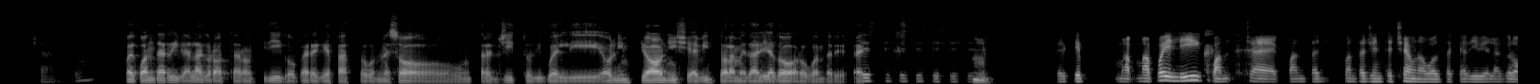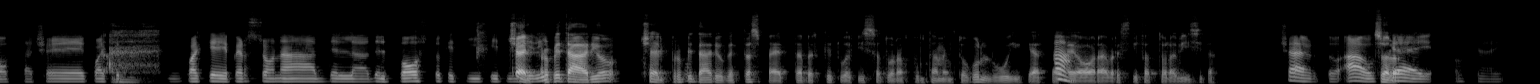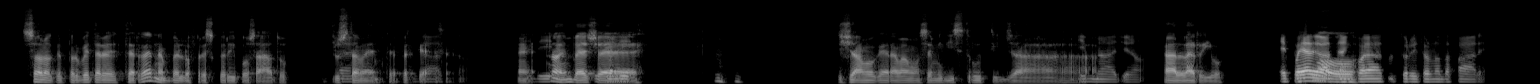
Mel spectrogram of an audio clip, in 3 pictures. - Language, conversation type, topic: Italian, podcast, Qual è una strada o un cammino che ti ha segnato?
- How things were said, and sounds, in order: unintelligible speech; other background noise; "cioè" said as "ceh"; other noise; inhale; surprised: "Ah!"; drawn out: "invece"; tapping; chuckle; drawn out: "già"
